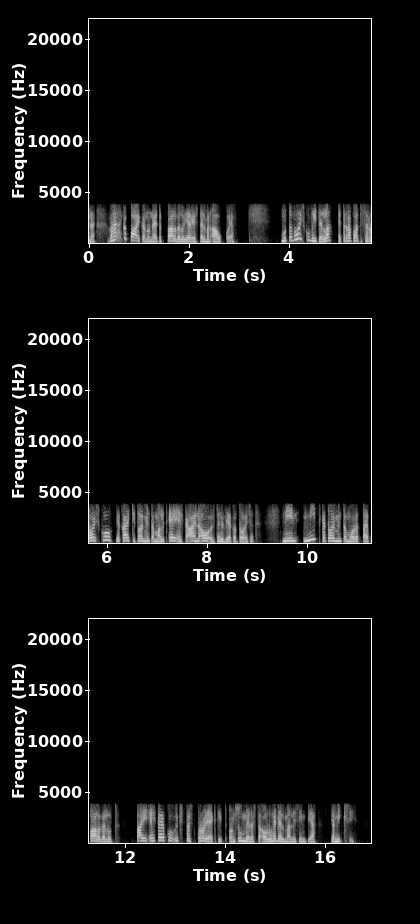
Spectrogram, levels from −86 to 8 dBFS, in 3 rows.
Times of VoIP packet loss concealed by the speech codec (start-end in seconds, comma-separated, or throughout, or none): 0.54-0.66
